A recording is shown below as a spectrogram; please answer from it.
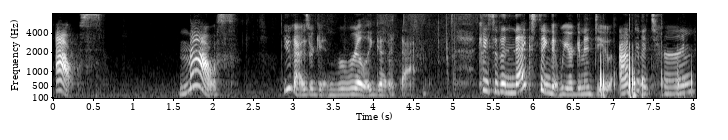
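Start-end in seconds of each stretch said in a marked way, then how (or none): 0.0-2.3 "Mouse" said high and loud; excited blend. Shown as a demonstration. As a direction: punch "Ouse" and "Mouse" up.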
